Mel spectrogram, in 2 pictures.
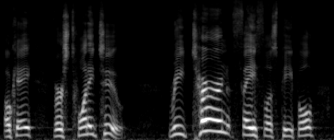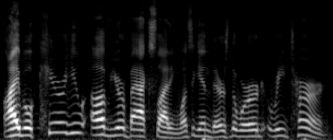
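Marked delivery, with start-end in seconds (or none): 2.1-6.4 God's plea read out strongly; impassioned scripture reading; pleading scripture reading. Acted. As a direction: call them home with force. Preacher voicing God's plea.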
